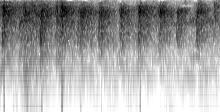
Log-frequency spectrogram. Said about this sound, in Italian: Bene, facciamo un applauso.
